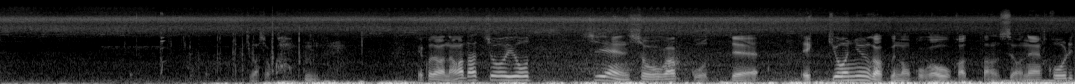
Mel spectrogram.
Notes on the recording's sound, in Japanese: 夏休みお出かけ企画の第２弾は憲政記念館を出発して国会周辺を散策。音声に風の音が入っていて御聴き苦しいかもしれませんがご了承ください。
